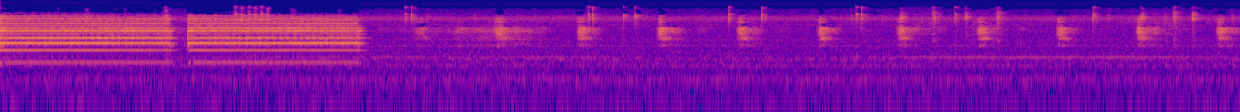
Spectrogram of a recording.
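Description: A loud steady tone gives way to rhythmic mechanical knocking about once a second over a low hum: an MRI scanner running its imaging sequences.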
